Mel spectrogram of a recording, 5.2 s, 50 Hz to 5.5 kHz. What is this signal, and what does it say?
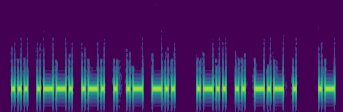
Morse code, heard as a keyed tone, about 25 wpm, 600 Hz. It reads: SPREAD LIKE A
